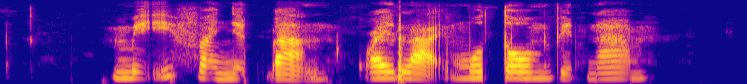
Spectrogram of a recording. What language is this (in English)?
Vietnamese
